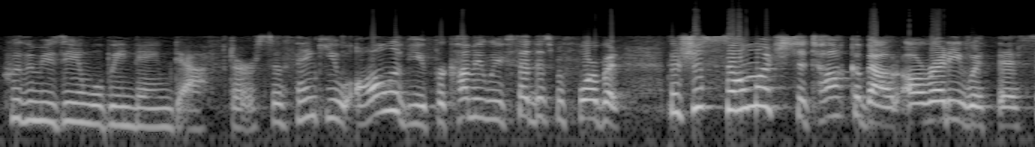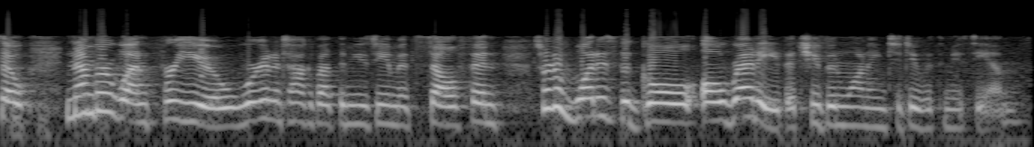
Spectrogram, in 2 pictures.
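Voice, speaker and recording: A woman with a fairly high voice hosts a live TV interview, upbeat and quick with enthusiastic reactions. The sound is a bit dull, like broadcast audio. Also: lively intonation. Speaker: TV show host.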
